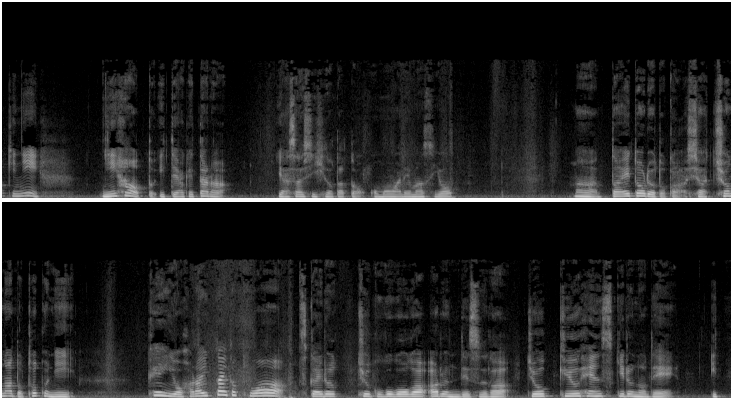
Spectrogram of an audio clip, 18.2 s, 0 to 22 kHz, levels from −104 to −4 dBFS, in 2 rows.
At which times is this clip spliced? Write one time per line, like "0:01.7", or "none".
0:07.0
0:15.6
